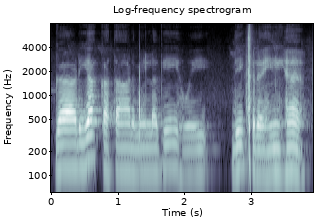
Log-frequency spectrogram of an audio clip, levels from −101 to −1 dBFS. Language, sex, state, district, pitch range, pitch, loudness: Hindi, male, Bihar, Patna, 110-120 Hz, 110 Hz, -20 LUFS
